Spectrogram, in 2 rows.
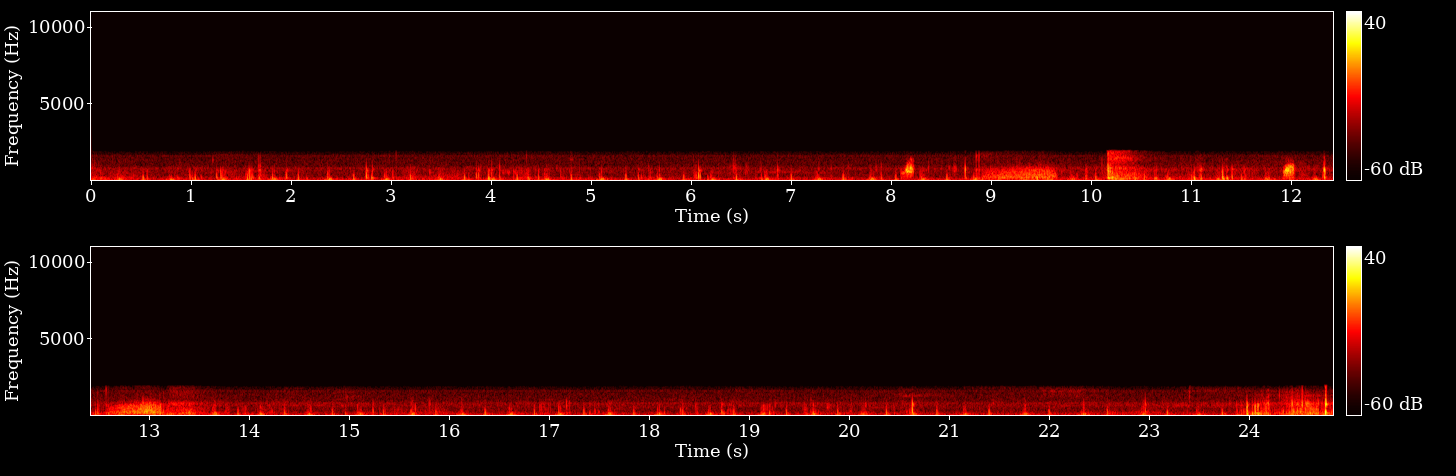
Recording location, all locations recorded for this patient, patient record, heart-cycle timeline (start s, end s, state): mitral valve (MV)
aortic valve (AV)+pulmonary valve (PV)+tricuspid valve (TV)+mitral valve (MV)
#Age: Child
#Sex: Female
#Height: 122.0 cm
#Weight: 23.6 kg
#Pregnancy status: False
#Murmur: Absent
#Murmur locations: nan
#Most audible location: nan
#Systolic murmur timing: nan
#Systolic murmur shape: nan
#Systolic murmur grading: nan
#Systolic murmur pitch: nan
#Systolic murmur quality: nan
#Diastolic murmur timing: nan
#Diastolic murmur shape: nan
#Diastolic murmur grading: nan
#Diastolic murmur pitch: nan
#Diastolic murmur quality: nan
#Outcome: Abnormal
#Campaign: 2015 screening campaign
0.00	13.60	unannotated
13.60	13.74	S1
13.74	13.86	systole
13.86	13.94	S2
13.94	14.08	diastole
14.08	14.19	S1
14.19	14.32	systole
14.32	14.40	S2
14.40	14.56	diastole
14.56	14.68	S1
14.68	14.80	systole
14.80	14.90	S2
14.90	15.08	diastole
15.08	15.20	S1
15.20	15.32	systole
15.32	15.42	S2
15.42	15.60	diastole
15.60	15.72	S1
15.72	15.84	systole
15.84	15.94	S2
15.94	16.09	diastole
16.09	16.22	S1
16.22	16.32	systole
16.32	16.44	S2
16.44	16.57	diastole
16.57	16.70	S1
16.70	16.81	systole
16.81	16.92	S2
16.92	17.06	diastole
17.06	17.18	S1
17.18	17.32	systole
17.32	17.44	S2
17.44	17.55	diastole
17.55	17.68	S1
17.68	17.81	systole
17.81	17.90	S2
17.90	18.06	diastole
18.06	18.18	S1
18.18	18.30	systole
18.30	18.40	S2
18.40	18.58	diastole
18.58	18.70	S1
18.70	18.82	systole
18.82	18.92	S2
18.92	19.10	diastole
19.10	19.24	S1
19.24	19.34	systole
19.34	19.44	S2
19.44	19.62	diastole
19.62	19.74	S1
19.74	19.86	systole
19.86	19.96	S2
19.96	20.10	diastole
20.10	20.20	S1
20.20	20.32	systole
20.32	20.44	S2
20.44	20.58	diastole
20.58	20.70	S1
20.70	20.84	systole
20.84	20.96	S2
20.96	21.12	diastole
21.12	21.24	S1
21.24	21.36	systole
21.36	21.46	S2
21.46	21.71	diastole
21.71	21.84	S1
21.84	21.95	systole
21.95	22.06	S2
22.06	22.28	diastole
22.28	22.42	S1
22.42	22.55	systole
22.55	22.68	S2
22.68	22.88	diastole
22.88	23.04	S1
23.04	23.14	systole
23.14	23.24	S2
23.24	23.44	diastole
23.44	23.58	S1
23.58	23.70	systole
23.70	23.80	S2
23.80	24.85	unannotated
